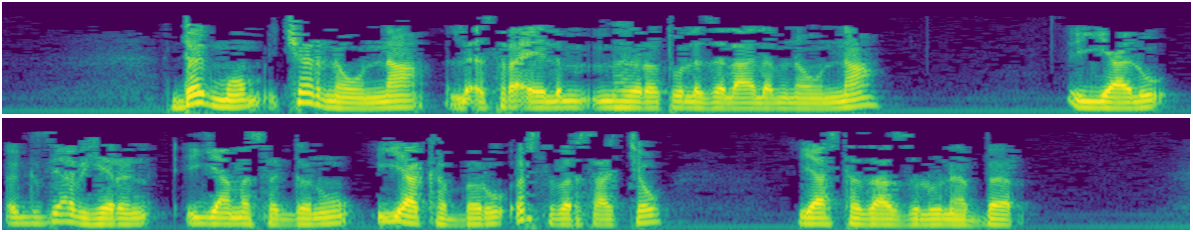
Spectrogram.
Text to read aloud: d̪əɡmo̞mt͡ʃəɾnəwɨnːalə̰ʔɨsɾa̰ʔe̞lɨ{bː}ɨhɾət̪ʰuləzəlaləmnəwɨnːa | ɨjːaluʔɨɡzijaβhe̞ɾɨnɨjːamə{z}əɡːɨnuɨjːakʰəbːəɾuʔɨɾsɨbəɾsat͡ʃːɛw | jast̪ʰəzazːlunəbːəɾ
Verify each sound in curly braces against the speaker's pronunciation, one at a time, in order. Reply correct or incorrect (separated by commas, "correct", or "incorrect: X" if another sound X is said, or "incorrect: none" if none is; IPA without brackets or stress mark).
incorrect: mː, incorrect: s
